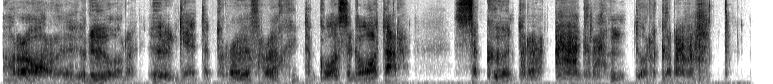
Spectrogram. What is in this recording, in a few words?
Patrol, Male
